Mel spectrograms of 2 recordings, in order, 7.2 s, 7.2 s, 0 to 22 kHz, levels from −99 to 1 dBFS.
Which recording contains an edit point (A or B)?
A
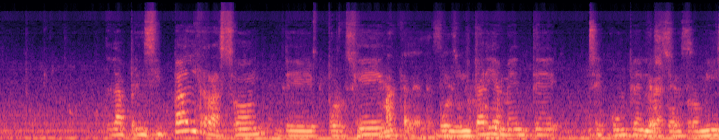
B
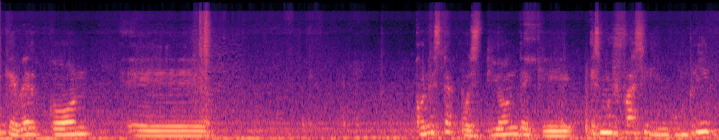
A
